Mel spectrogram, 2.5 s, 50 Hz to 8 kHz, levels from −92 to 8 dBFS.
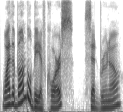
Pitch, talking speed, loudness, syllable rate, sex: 160 Hz, 195 wpm, -18 LUFS, 5.1 syllables/s, male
